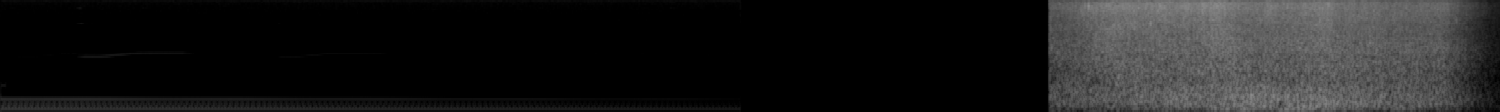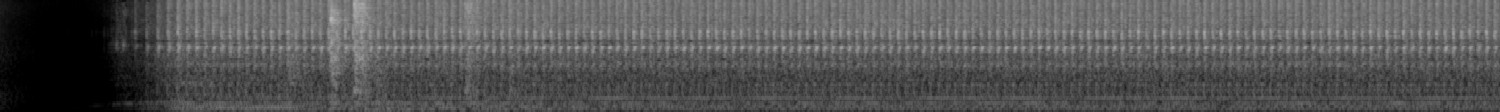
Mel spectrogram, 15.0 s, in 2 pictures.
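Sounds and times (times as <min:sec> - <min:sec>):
machine-like whirring: 0:08.1 - 0:15.0.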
